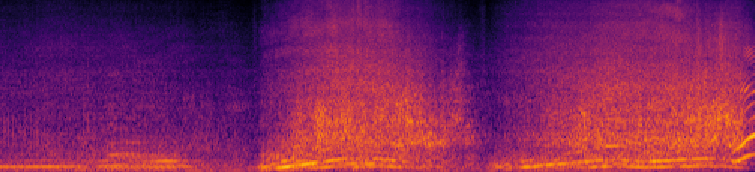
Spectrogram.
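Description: Car engine running at low revs, then revving hard twice, each time rising in pitch for a couple of seconds, as the car spins donuts in snow. A loud rushing noise goes with each rev.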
